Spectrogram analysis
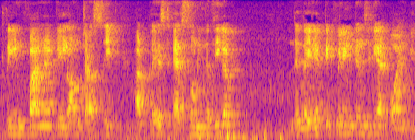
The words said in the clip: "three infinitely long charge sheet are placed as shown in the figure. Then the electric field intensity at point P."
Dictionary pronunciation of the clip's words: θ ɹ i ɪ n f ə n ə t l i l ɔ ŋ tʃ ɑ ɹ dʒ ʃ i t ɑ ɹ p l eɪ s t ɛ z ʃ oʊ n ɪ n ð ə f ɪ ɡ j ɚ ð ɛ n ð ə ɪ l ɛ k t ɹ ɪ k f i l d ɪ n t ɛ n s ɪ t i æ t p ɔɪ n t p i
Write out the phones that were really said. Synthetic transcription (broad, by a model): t ɹ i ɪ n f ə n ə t l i l ɔ ŋ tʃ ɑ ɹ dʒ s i t ɑ ɹ p l eɪ s t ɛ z s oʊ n ɪ n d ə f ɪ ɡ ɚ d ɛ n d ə ɪ l ɛ k t ɹ ɪ k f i l ɪ n t ɛ n s ɪ t i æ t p ɔɪ n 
